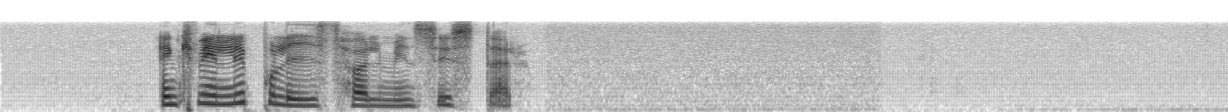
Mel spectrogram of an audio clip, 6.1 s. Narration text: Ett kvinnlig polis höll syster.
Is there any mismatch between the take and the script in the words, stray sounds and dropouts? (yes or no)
yes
